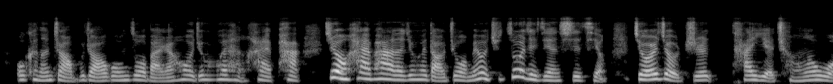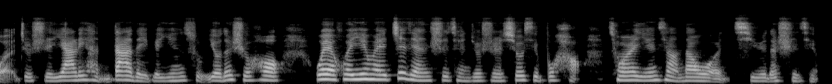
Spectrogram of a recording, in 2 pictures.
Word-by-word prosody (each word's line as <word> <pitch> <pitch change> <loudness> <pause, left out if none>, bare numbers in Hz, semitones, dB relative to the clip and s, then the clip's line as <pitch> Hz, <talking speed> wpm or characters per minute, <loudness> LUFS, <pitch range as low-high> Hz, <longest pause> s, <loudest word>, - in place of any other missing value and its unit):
我 210 -1 -3
可 220 - -4
能 190 +1 -3
找 155 -5 +1
不 200 - -8
着 175 -3 +1
工 195 +1 -3
作 205 -1 -1
吧。” 160 -4 -1
然 165 +2 -3
后 220 +3 -3
我 - - -1
就 210 +2 -5
会 225 0 -1
很 200 -4 -6
害 200 -4 -3
怕。 170 - -2 0.2
这 320 -1 +6
种 270 -5 +10
害 260 0 +3
怕 245 -1 +5
呢 210 -1 +1
就 220 +2 -2
会 220 -1 -1
导 160 -5 +1
致 195 +5 -5
我 190 -2 -1
没 200 - -2
有 270 - +3
去 225 0 -5
做 345 +8 +1
这 235 -6 +1
件 190 -2 -2
事 185 0 +2
情， 180 0 -3 0.3
久 230 -3 +5
而 230 +3 +6
久 245 -9 +3
之， 195 +4 -2
它 210 - -1
也 190 -8 -1
成 165 +2 -3
了 200 +2 0
我 195 -4 -1
就 175 - -6
是 170 -2 -3
压 185 +2 +3
力 205 +2 -1
很 210 +5 -6
大 210 -2 +5
的 170 -4 -3
一 145 - -5
个 160 - -6
因 170 +3 -6
素。 190 - -9
有 175 -1 -1
的 200 +3 -1
时 195 -2 0
候， 190 -1 +1 0.3
我 230 - +5
也 235 -1 +8
会 230 0 +2
因 240 0 +5
为 225 -1 +3
这 275 +6 +3
件 190 -5 0
事 185 0 -2
情 175 -3 -7
就 170 +1 -6
是 170 -2 -5
休 200 +4 +3
息 195 -2 -3
不 190 +2 -6
好， 195 - -5 0.3
从 200 - -1
而 195 0 +2
影 190 +1 -2
响 185 -6 -3
到 170 -1 +1
我 155 -5 -1
其 165 - +2
余 155 0 -5
的 150 +1 -4
事 160 -2 -3
情。 145 -4 -8
195 Hz, 305 characters per minute, -22 LUFS, 175-215 Hz, 0.3 s, 种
